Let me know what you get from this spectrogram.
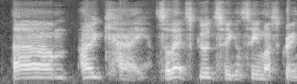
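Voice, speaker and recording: A man talks with a New Zealand accent. His pitch is fairly high, and there is noticeable background noise. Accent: funny accent (New Zealand). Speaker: webinar host. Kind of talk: webinar presentation. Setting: online webinar from office. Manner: casual, hesitant with fillers.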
